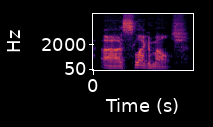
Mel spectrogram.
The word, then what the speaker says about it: Schlegelmilch: How do you pronounce it best? Schlegelmilch. So you're Schlegelmilch.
